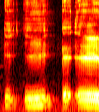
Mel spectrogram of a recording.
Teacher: देखिए जीभ आगे का हिस्सा उठा रहता है, इसीलिए हम कहते हैं अग्रस्वर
